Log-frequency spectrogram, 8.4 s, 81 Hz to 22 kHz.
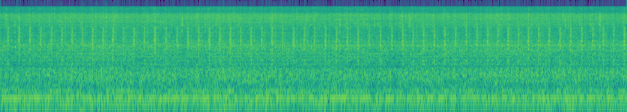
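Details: Toyota 2E engine at idle: sharp, even ticking knock about three or four times a second, clear and persistent; an engine knock.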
